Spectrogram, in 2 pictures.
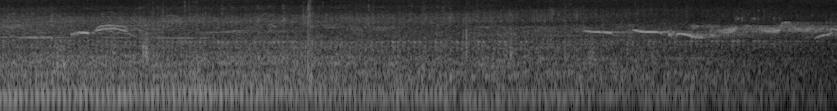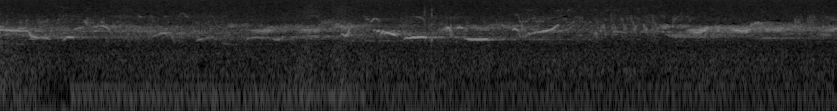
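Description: An SUV driving away, its low engine drone fading out over the first six seconds or so, while small birds chirp and call throughout.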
